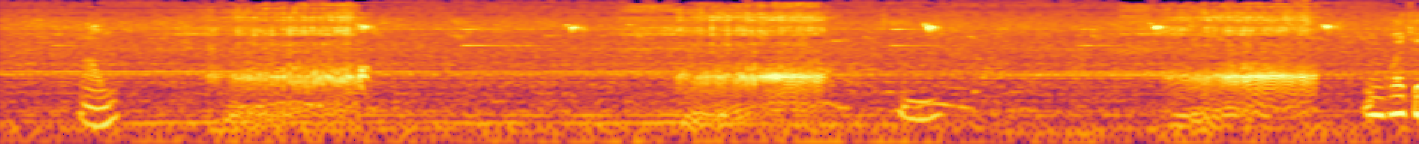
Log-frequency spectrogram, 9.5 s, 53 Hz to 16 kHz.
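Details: Pug, a flat-faced dog, snoring loudly in sleep: loud, rough snoring breaths at about 19 per minute over steady background hum.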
